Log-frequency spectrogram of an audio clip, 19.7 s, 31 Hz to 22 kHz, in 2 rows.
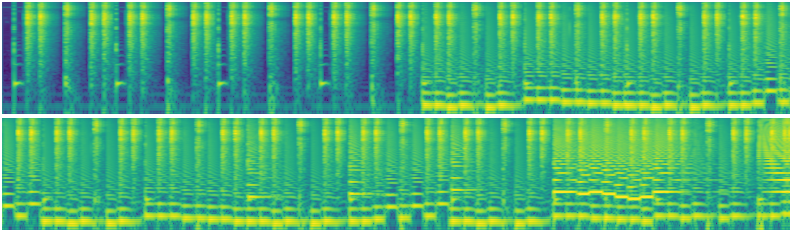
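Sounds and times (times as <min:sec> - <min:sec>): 
drums: 0:00.0 - 0:19.6.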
